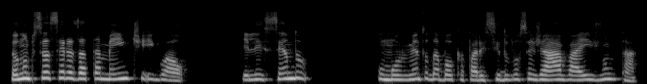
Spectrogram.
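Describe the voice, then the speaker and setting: A woman's voice: a little high, steady tone, fairly quick, darkish tone, dry recording, clean studio sound. A woman from Brazil teaching an online English class, explaining patiently and checking in with her students. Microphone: computer mic on video call.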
